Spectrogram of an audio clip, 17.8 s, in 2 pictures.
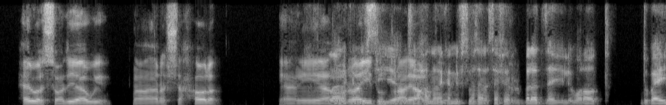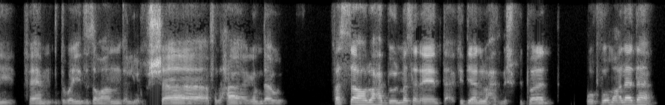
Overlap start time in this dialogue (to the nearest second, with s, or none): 4 s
